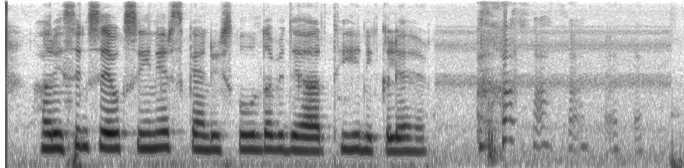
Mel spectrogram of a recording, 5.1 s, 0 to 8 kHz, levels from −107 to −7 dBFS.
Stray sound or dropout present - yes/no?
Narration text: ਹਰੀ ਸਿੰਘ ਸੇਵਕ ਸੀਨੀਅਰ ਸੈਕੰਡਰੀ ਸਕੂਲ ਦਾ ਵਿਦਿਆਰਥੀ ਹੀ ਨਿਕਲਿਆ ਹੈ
yes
